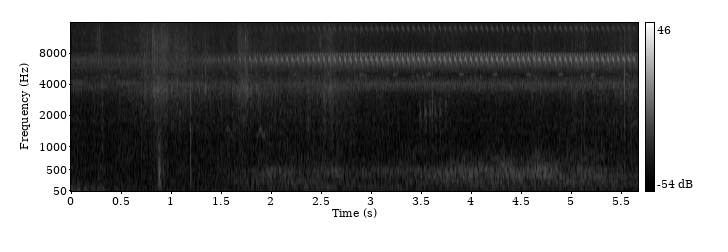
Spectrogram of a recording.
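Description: A man's footsteps swish through tall grass.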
